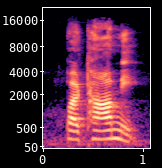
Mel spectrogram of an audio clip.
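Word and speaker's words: पठामि: आमी उच्चारण अंत में इसका आ रहा है, उच्चारण पर ध्यान देना है। पठामी, लिखामी, और धाव से धावामी। केवल अंतिम उच्चारण एक जैसा रहेगा, शुरू का शब्द बदल जाएगा। यहाँ पे मूल धातु है और उसमें आमी उच्चारण आ रहा है।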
